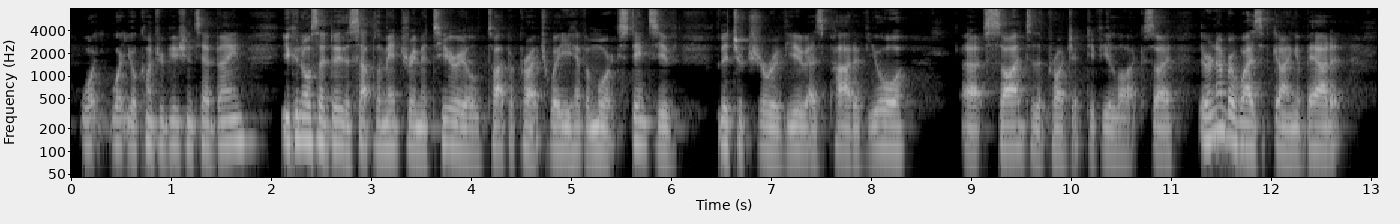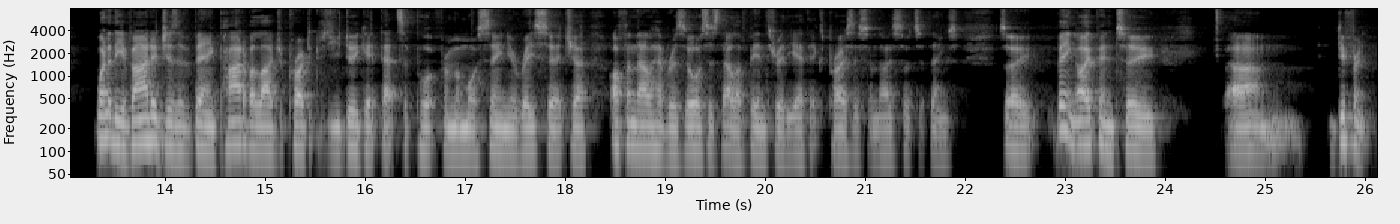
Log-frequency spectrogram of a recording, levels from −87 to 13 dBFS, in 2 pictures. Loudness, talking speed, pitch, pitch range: -25 LUFS, 205 wpm, 110 Hz, 100-120 Hz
